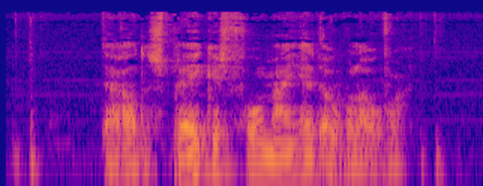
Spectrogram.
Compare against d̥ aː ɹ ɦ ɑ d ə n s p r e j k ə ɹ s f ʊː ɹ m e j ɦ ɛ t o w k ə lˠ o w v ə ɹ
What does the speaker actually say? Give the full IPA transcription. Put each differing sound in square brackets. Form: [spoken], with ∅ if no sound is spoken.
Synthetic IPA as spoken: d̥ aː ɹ ɦ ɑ d ə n s p r e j k ə ɹ s f ʊː ɹ m [ɛ] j ɦ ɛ t o w k [ɑ] lˠ o w v ə ɹ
